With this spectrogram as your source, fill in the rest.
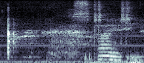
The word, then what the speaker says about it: satiety: You said where you have a lot of goods, you said it's a point of Satiety.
